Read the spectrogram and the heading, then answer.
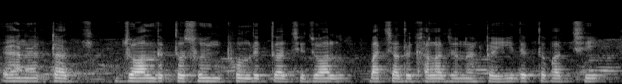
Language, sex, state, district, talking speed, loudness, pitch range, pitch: Bengali, male, West Bengal, Malda, 145 wpm, -21 LUFS, 140-145 Hz, 145 Hz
